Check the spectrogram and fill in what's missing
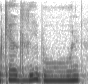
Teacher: ذال کو اسٹرانگ پڑھیں گے ذال پر شدہ ہے لیکن ز کا ساؤنڈ نہ آئے. تو کذبون نون کو ساکن کریں گے تو اینڈ میں ہے مد عادل سکون تو بون چار حرکہ لمبا.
